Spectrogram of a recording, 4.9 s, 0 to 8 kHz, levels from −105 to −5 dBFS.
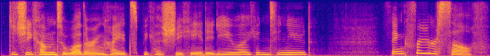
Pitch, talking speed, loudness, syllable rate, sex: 235 Hz, 185 wpm, -18 LUFS, 5.7 syllables/s, female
